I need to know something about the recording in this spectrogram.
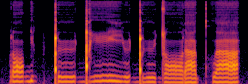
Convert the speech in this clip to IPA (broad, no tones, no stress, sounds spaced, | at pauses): ɾ ɔ ɠ i kʷ ǃ ʉː ɡ͡ǃ iː j ʉ ɡ͡ǃ ʉː d ɔː ɾ a kʷʰ a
